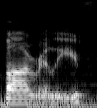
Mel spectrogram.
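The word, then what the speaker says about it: bas-relief: did not want to see that apparently it's pronounced ba relief okay or you could call it relievo sounds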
